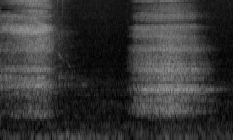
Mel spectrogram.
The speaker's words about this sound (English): there's a thing in yoga called breath of fire. That's whenever you kind of let out like a noise whenever you're exhaling.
